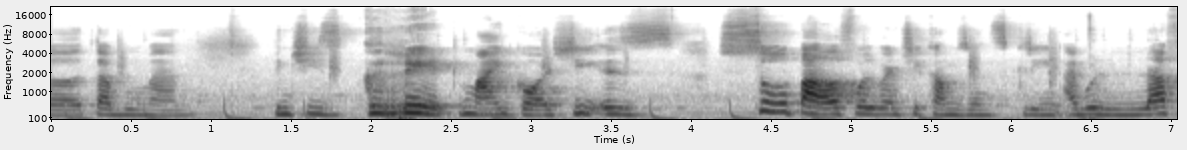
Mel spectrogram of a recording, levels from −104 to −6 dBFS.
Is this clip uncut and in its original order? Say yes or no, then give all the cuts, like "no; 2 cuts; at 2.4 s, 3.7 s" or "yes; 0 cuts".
yes; 0 cuts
